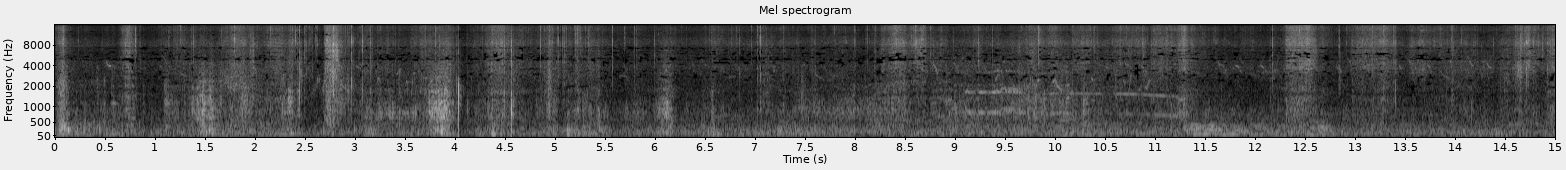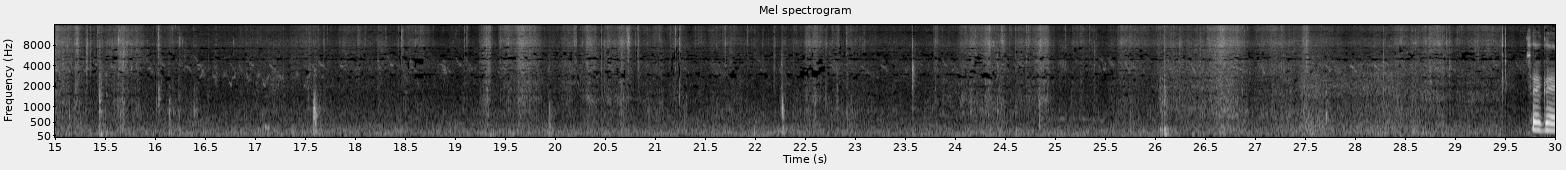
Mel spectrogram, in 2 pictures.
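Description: Wood fire burning in the firing hole of a clamp kiln of mud bricks, with scattered crackles and sharp clicks, and the knocks and rustle of firewood being poked and pushed in over dry straw.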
